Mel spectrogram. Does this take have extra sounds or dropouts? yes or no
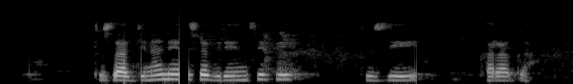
yes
